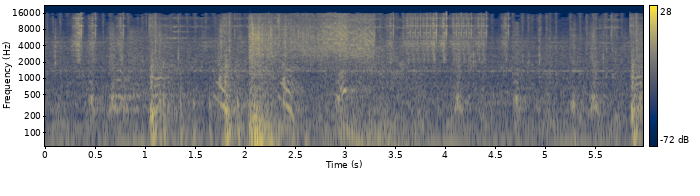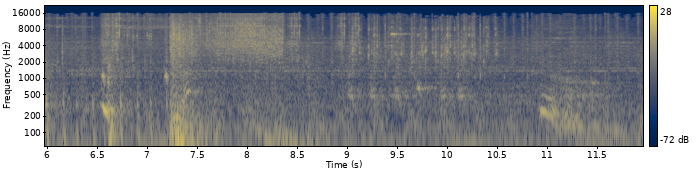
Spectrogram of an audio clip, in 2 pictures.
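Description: Game objects smash apart with loud crashing bursts.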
